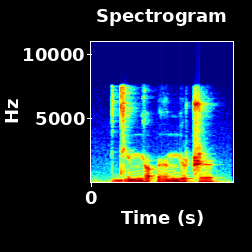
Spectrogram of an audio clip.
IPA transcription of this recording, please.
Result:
dʲ e˨ mʲ ɔ˦ ʔ ø˨˦ mʲ u˦ ʈ͡ʂ ʏ˦

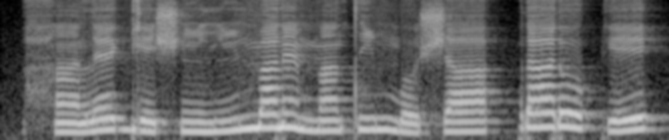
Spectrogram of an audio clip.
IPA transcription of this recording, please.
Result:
h ã˨ l ɛ˧ ɡ e˨ ʃ ĩ˨ j ĩ˨˦ m a˦ ɾ ɛ̃˦˨ m ã˧ t i˧ m o˨ ʃ a˧ | ɾ a˦ ɾ o˦˨ k e˨˦

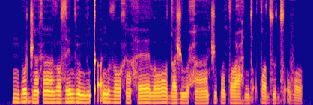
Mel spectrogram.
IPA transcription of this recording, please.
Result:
m b o d͡ʒ ã x ãː ð ɔ z e n z ũ n d ũ kʼ a̰ ŋ u ð ɔ x ã h ɛː l ɔː d a ʒ uː ħ ãː t͡ʃ ɯ p ũ tˤ ɤ ʕ ɛ̤ n d ṵ tˤ o d͡z u d͡z ɔ̰ v ɔ

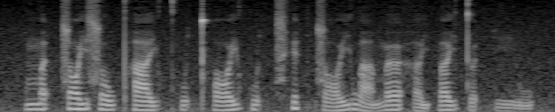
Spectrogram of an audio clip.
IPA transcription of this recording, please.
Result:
m ɐ˧ t̚ t͡s ɔː˧ j s o˨˧ w pʰ aː˨ j kʷʰ ɐ˨ t̚ pʰ ɔː˨˥ j kʷ ɐ˨˥ t̚ t͡sʰ ɪ˥ k̚ t͡s ɔː˨˥ j w aː˨˩ m œː˥ h ɐ˨˩ j p ɐ˥ j t̪ ɵ˨ t̚ k iː˨˩ w

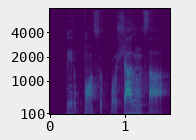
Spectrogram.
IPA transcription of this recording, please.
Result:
k͡p i˧ ɾ u˧ k͡p ɔ̃˧ s u˨ k͡p o˨˦ ʃ a˦ l ũ˦˨ s a˨

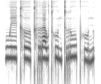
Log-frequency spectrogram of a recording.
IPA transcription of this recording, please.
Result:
w eː˧ kʰ ɤː˨˩ kʰ r a˦˥ w tʰ u˨˩ n t r uː˥˩ pʰ u˩˦ n

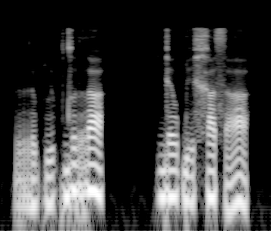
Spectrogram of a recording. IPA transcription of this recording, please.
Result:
r œ˩˧˩ kʷ lʲ o˧ kʷ d ʊ˥˧ r a˥˧ | ɡ ɛ˧ o̯ ɓ ɪ˩˧˩ x a˧ s a˩˧˩

